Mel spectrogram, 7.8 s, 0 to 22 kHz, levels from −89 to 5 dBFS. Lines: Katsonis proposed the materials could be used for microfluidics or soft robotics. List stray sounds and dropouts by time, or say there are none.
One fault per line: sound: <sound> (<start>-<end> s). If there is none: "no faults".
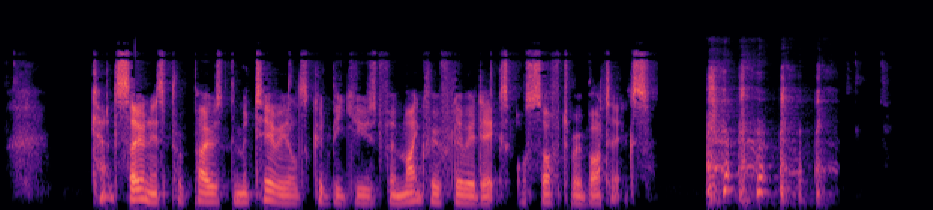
sound: cough (5.9-7.0 s)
